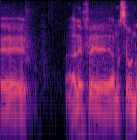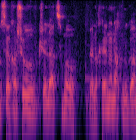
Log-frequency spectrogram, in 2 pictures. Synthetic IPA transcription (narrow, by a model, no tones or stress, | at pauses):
e | alefeano̞seuno̞seχaʃuvkʃeleat͡smo̞velaχe̞nanaχnuɡam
